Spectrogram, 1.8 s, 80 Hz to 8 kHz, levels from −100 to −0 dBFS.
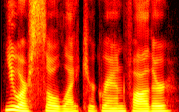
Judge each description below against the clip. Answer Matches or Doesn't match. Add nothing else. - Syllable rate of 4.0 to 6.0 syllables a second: Matches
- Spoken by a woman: Matches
